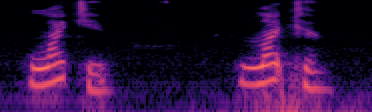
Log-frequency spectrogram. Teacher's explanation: you link like with him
